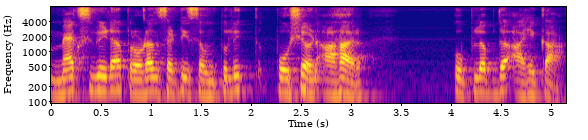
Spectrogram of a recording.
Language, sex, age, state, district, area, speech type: Marathi, male, 45-60, Maharashtra, Raigad, rural, read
